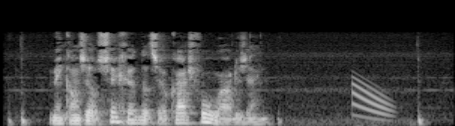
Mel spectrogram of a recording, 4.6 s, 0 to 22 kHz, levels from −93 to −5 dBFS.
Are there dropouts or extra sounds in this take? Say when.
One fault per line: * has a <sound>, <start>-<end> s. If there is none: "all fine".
* has a chirp, 3.5-4.0 s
